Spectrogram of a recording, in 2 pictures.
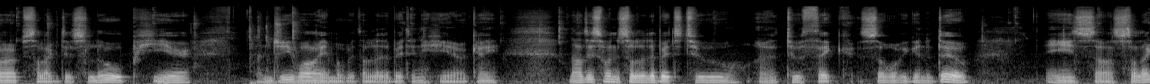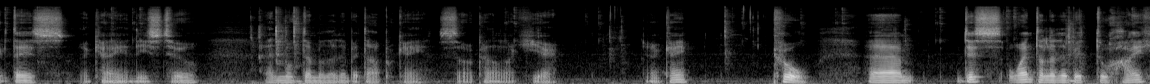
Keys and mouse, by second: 0.1 alt+click, 1.3 alt+click, 2.6 g, 4.9 middle click, 5.3 Tab, 5.7 shift+middle drag, 6.2 middle click, 6.6-6.9 drag, 6.9 middle click, 8.2-8.5 middle drag, 9.7 Tab, 10.1 click, 10.6 Tab, 10.9 click, 11.1 Tab, 11.5 click, 11.9 shift+click, 12.8 shift+click, 13.9 g, 17.5 click, 19.5 middle click, 19.8 click, 20.4 Tab, 20.8 click, 22.2 ctrl+z, 22.7 click.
